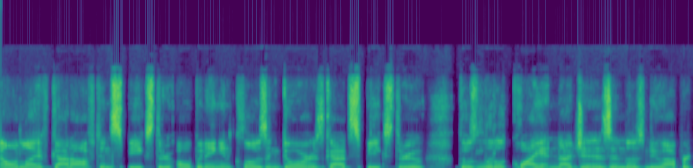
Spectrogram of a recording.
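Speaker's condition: No condition

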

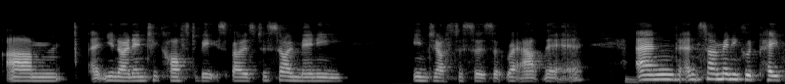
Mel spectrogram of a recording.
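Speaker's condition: Cleft palate; spoke differently as child

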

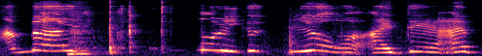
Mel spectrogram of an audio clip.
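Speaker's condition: Cerebral palsy; cerebral palsy from birth, mainly physical, uncontrollable muscle movements, wheelchair user

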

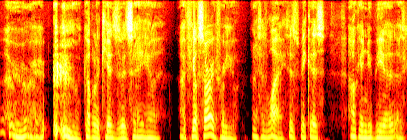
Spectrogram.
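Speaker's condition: Parkinson's disease; early loss of smell, weak shoulder, little tremor, slightly unstable on feet, subdued gestures and movements; about 15 years since diagnosis, on medication, regular exercise including boxing, cycling, weights, walking

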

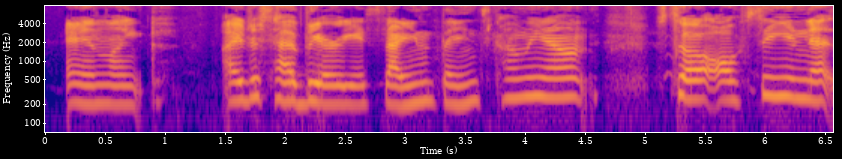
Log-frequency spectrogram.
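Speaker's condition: Cerebral palsy; anxiety since 7th grade worsened it, more jerking in class; age 17, cbd oil since freshman year for cerebral palsy and anxiety; since 7th grade anxiety made talking to people comfortably harder

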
